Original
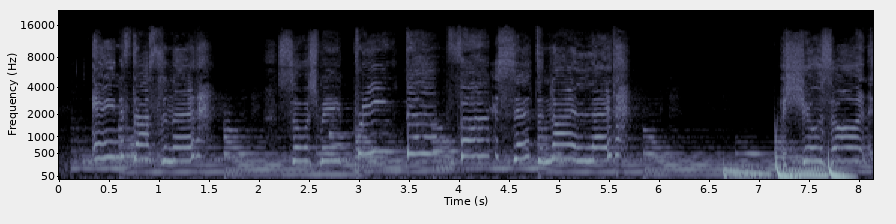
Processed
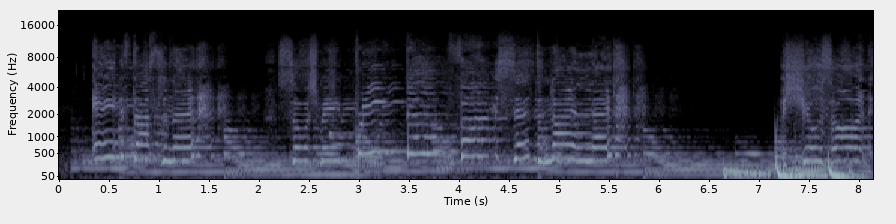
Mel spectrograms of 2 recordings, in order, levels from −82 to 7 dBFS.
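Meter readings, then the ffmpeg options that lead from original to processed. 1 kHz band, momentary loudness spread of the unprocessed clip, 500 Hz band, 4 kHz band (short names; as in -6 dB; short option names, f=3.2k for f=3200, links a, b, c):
+0.5 dB, 11 LU, +0.5 dB, 0.0 dB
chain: -af "lowpass=7.2k,aecho=1:1:194|388:0.282|0.0451"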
